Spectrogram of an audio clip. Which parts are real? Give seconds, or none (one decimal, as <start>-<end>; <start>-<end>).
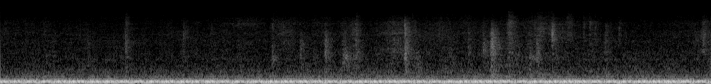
0.0-0.8; 2.0-7.1

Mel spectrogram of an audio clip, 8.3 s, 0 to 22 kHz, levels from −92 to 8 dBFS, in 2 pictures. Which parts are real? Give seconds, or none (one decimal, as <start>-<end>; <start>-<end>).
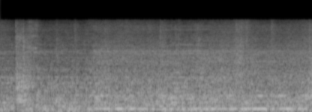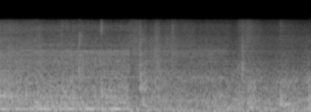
0.0-1.3; 2.2-2.8; 4.6-6.1

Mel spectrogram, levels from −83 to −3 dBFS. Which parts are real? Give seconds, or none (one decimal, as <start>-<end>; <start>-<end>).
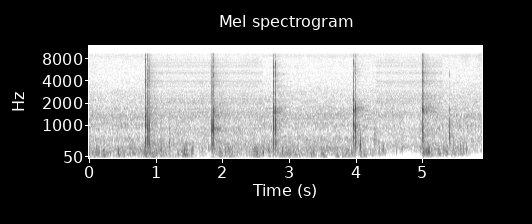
0.0-0.9; 2.6-4.3; 5.3-5.9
